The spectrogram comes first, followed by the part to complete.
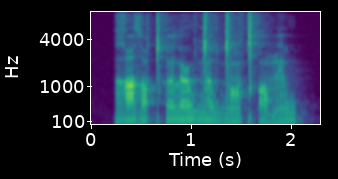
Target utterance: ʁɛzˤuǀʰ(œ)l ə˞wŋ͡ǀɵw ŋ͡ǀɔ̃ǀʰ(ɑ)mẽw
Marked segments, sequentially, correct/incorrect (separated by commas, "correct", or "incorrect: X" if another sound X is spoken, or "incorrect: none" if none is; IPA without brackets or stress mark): incorrect: ɵ, incorrect: ɔ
